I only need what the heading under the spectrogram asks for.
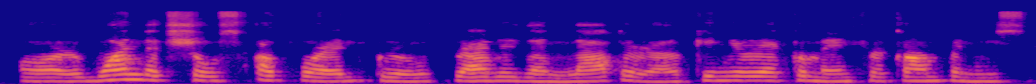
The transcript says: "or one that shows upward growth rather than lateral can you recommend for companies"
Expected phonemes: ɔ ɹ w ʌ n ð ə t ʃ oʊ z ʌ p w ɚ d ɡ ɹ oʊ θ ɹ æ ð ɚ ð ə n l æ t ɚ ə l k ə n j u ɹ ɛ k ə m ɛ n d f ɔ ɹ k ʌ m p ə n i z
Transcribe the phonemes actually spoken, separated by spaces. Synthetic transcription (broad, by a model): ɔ ɹ w ʌ n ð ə t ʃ oʊ s ʌ p w ɚ d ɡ ɹ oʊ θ ɹ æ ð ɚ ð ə n l æ t ɚ ə l k ə n j u ɹ ɛ k ə m ɛ n d f ɔ ɹ k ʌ m p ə n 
